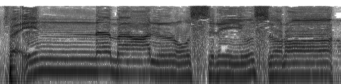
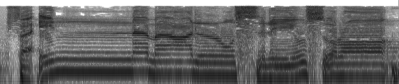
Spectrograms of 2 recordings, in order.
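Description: Both takes have the same delivery.

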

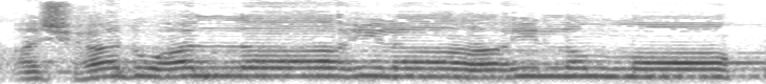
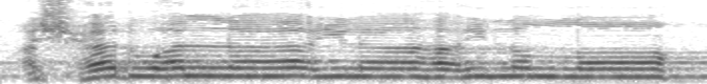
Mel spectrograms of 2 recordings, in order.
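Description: The two takes are said the same way.

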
